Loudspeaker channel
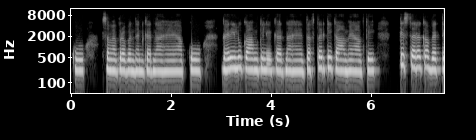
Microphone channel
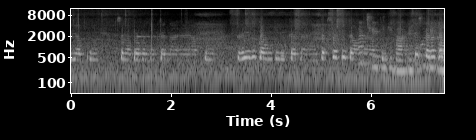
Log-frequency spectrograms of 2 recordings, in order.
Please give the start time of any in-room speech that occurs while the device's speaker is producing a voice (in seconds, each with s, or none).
5.8 s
